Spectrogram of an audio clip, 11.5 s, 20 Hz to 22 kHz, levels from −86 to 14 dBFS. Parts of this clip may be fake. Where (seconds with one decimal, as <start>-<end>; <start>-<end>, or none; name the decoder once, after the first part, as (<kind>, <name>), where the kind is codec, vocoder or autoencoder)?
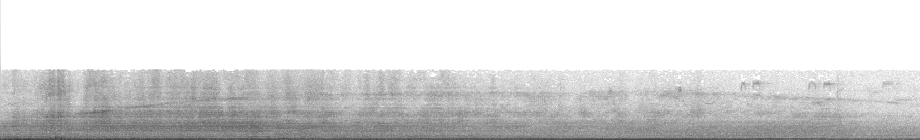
3.1-4.0 (codec, SNAC)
